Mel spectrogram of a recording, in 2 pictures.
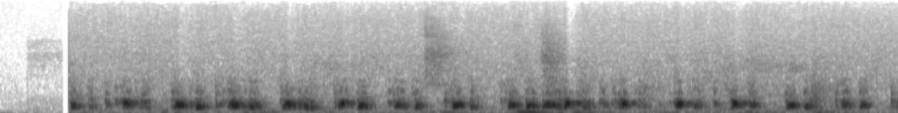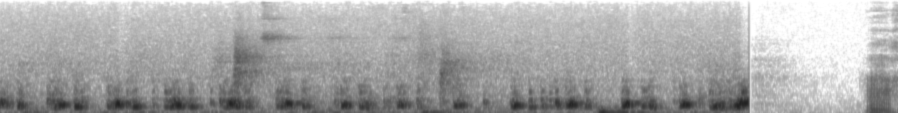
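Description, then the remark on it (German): A fetal heartbeat picked up by a doppler monitor, a rapid, steady whooshing thump repeating about twice a second for roughly twelve seconds, muffled, with no voices. “Für die, die nicht wissen, was das sein könnte, das ist der Herzschlag von unserem Baby.”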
